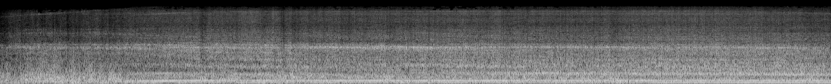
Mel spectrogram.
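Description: Versatile 280 tractor's diesel engine running steadily as it pulls a Houle manure tanker, with a constant low engine hum that firms up about a second in.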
